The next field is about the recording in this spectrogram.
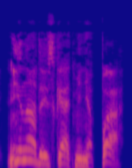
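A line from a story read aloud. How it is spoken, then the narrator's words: Shouted. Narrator (Russian): закричал я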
